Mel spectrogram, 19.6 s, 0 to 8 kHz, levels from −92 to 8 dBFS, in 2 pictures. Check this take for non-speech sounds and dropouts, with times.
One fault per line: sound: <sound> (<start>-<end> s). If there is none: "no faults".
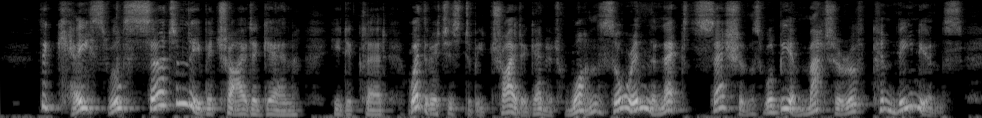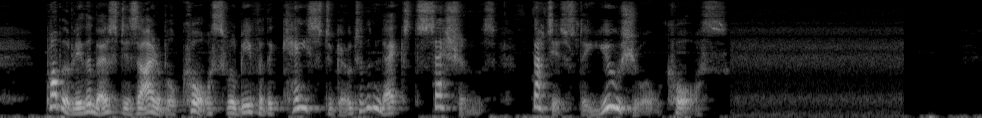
no faults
